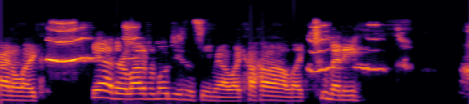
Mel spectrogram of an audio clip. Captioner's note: laughs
